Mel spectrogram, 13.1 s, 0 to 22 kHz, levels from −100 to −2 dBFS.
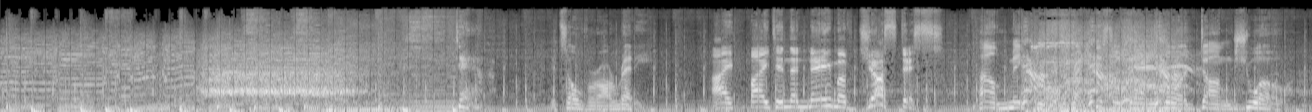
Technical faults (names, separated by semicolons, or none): periodic USB or driver dropouts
